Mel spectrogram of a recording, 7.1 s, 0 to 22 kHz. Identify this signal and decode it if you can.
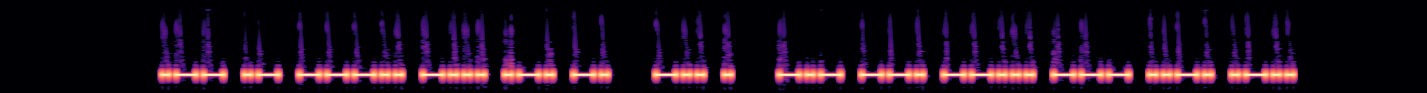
Morse code, heard as a keyed tone, about 34 wpm, 700 Hz. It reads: WA8BRN DE KG7OFL
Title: USA Callsign DE Callsign - 6 Characters - 35wpm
